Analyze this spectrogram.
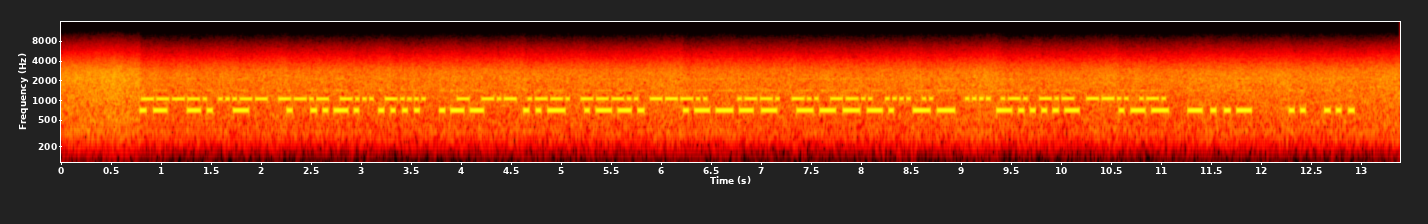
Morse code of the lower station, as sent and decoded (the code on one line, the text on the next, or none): .- -. - / . ..-. .... .-- / ..- .--. / .---- ----. -- / -....- / .-- -..- / .. ...
ANT EFHW UP 19M - WX IS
